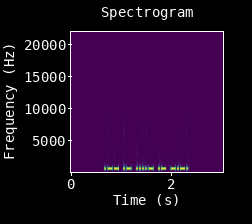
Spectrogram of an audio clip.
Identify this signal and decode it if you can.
Morse code, heard as a keyed tone, about 38 wpm, 700 Hz. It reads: WA4AC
